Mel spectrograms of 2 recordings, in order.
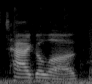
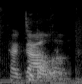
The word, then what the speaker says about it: Tagalog: I've pardon me, but I've said it as Tagalog. Yeah. I know that's very Americanized. It's okay. But is that like the correct pronunciation, or Tagalog? Yeah, the emphasis is on the second syllable. Tagalog.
